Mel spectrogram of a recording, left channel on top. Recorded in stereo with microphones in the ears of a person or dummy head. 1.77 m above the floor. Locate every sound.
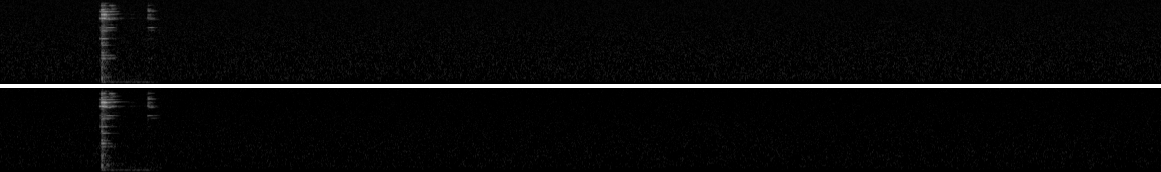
1.0 s keys jangling: 5° right (ahead or behind), 0.8 m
